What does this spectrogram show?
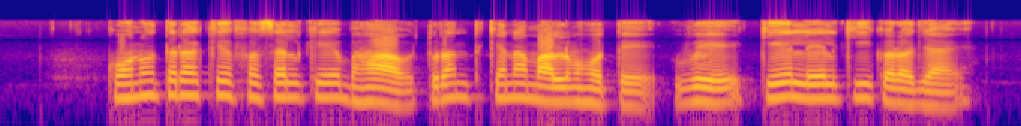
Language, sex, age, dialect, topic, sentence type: Maithili, male, 25-30, Eastern / Thethi, agriculture, question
